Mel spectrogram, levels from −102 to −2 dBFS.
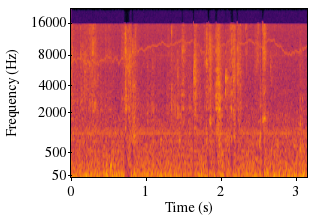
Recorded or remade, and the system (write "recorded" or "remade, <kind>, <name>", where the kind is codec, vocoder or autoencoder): recorded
